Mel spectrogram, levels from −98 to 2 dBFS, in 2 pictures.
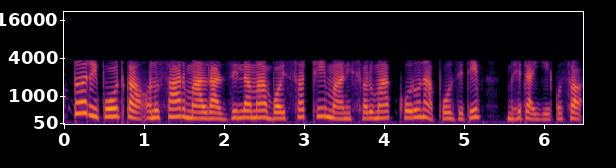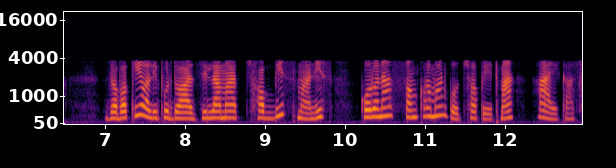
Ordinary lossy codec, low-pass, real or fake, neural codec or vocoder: none; 3.6 kHz; real; none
